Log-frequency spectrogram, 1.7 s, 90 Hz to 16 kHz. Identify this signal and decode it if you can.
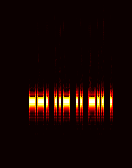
Morse code, heard as a keyed tone, about 46 wpm, 700 Hz. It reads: GUIDE
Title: Sentences from Top 600 Words - New Word Drill - 45wpm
